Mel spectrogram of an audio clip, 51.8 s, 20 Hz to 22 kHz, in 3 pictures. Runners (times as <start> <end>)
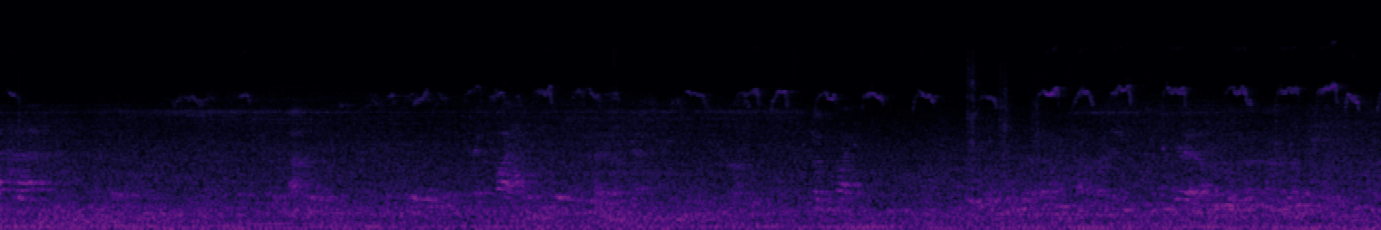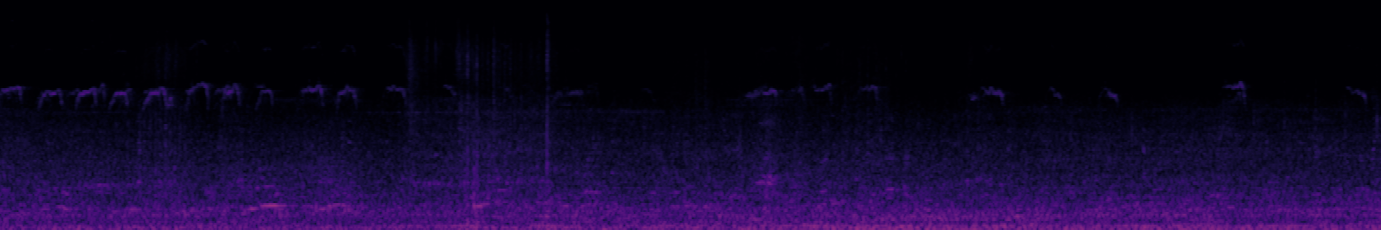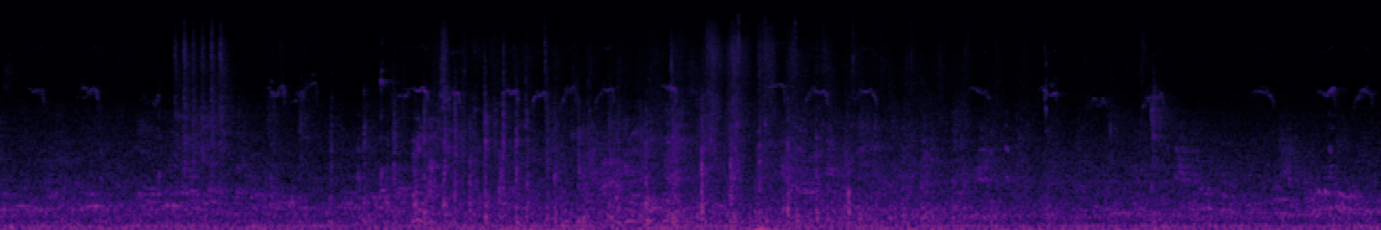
38.2 48.5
